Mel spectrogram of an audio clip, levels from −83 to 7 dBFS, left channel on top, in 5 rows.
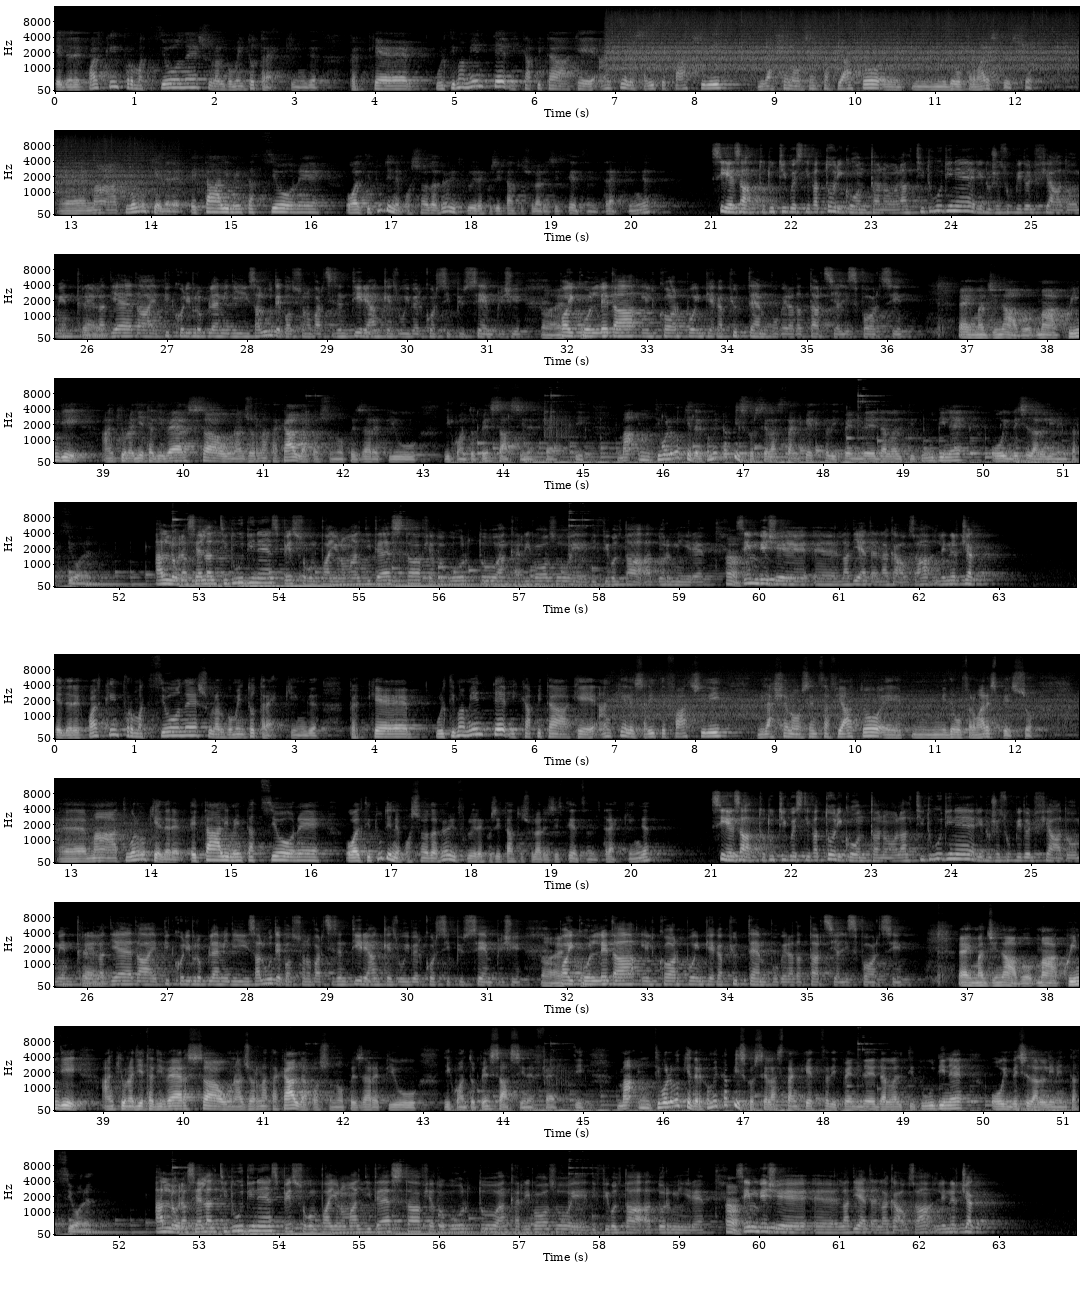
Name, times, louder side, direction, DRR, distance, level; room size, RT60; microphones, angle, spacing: voice 1, 0.0-4.5 4.8-16.1 16.4-20.2 25.9-26.3 31.7-32.0 36.5-49.8 50.1-51.7 59.6-59.8, right 3 dB, 55° right, 11 dB, 0.7 m, -30 dB
sound 1, 6.8-15.2, left 6 dB, 80° left, 1.4 m, -44 dB
voice 2, 21.0-36.2 52.4-62.7, right 1 dB, 25° right, 7 dB, 1.6 m, -33 dB
sound 2, 41.3-41.7 43.3-43.4 44.5-44.9 47.2-47.5 48.4-48.7 49.9-50.0 51.2-51.4 51.7-52.0 52.6-53.0 55.4-55.7 56.5-56.6 57.6-57.9, left 4 dB, ahead, 3.0 m, -51 dB
sound 3, 43.3-58.2, left 2 dB, 60° left, 0.9 m, -39 dB
22.0 x 17.5 x 6.9 m, 1.1 s
head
